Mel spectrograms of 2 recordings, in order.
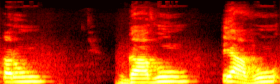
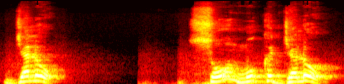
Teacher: ਜਿੱਥੇ first person ਦੀ ਗੱਲ ਹੋਏਗੀ ਉਥੇ ਅਸੀਂ ਨਾਸਕੀ ਟੋਨ ਵਿੱਚ ਸ਼ਬਦਾਂ ਦਾ ਉਚਾਰਨ ਕਰਦੇ ਆਂ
